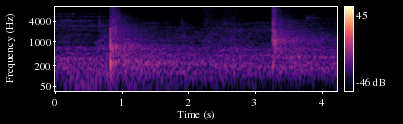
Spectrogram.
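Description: A pitched baseball smacking into a catcher's mitt with a sharp pop about a second in, then a second, fainter pop a couple of seconds later.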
